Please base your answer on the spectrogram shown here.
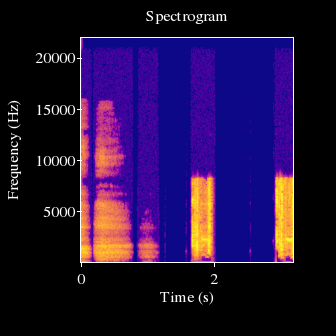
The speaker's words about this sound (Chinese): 听到快门按下的声音，我转头过去，慌乱地想要阻止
